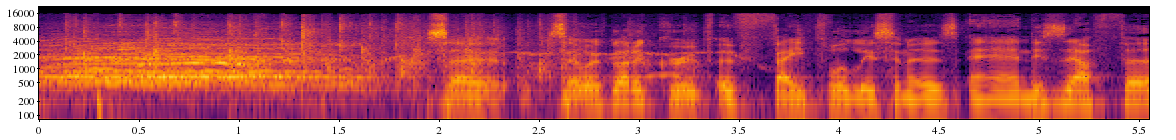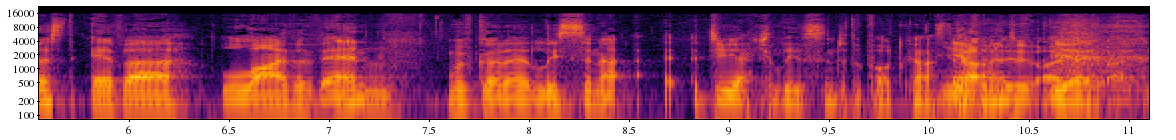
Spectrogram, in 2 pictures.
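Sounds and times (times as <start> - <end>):
live audience cheering and clapping: 0.0 - 3.6
speech: 2.0 - 11.0.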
